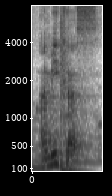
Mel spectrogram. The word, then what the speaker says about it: amicus: Let's compare this to Latin's amicus. As you can tell, stress on the Latin word is on the second syllable, me.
